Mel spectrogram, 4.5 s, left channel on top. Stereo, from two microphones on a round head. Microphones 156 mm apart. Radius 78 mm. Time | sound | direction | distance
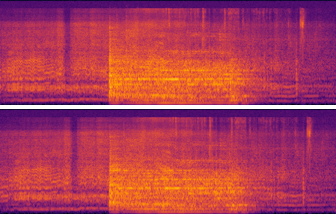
1.5 | a sliding door | 50° left (ahead or behind) | 1.0 m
